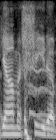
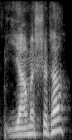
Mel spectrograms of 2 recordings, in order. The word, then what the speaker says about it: Yamashita: I was going to say I thought it was Yamashida, but it's Yamashita.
